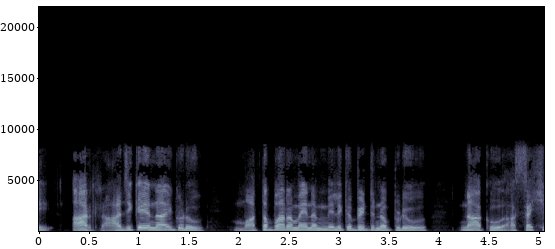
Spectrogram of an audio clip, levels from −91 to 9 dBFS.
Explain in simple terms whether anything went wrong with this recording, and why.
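Yes. Two short stretches sound rougher and noisier than the rest: about 1.23 to 1.41 s, and again briefly at 2.81 to 2.83 s. This is a lost packet rebuilt from error correction. Pieces of audio went missing in transit, but the next piece carried a lower-quality backup copy, and the player used it. That is why there is no silence or dropout. A lost packet with no copy would leave a gap or a smeared, buzzy patch instead.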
